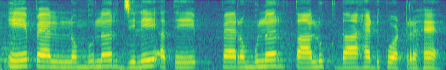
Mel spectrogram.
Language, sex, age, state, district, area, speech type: Punjabi, female, 30-45, Punjab, Mansa, rural, read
